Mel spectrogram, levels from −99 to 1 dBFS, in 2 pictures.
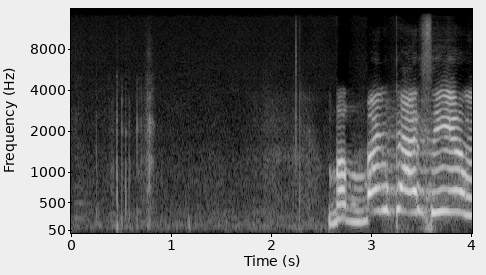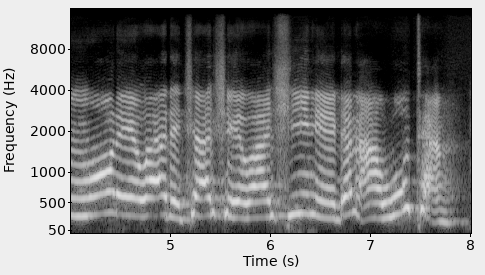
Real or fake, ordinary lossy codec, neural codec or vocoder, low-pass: fake; none; codec, 44.1 kHz, 2.6 kbps, SNAC; 14.4 kHz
